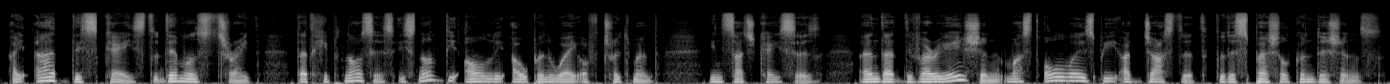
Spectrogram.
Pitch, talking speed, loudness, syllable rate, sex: 120 Hz, 135 wpm, -21 LUFS, 4.0 syllables/s, male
